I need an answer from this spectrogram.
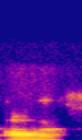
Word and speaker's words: hour: For example, I will be there in an hour. जहाँ जैसे कि आप देख रहे हैं in hour मीन्स यहाँ पर h जो है वो साइलेंट है और हम जो प्रोनाउंस कर रहे हैं वो आर।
